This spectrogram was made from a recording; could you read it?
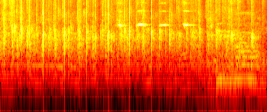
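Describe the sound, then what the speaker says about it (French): Audience at a press conference and merit diploma ceremony breaking into applause, scattered claps rising over a voice that keeps talking, with a few bright tones near the end. "Ça mérite les applaudissements."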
